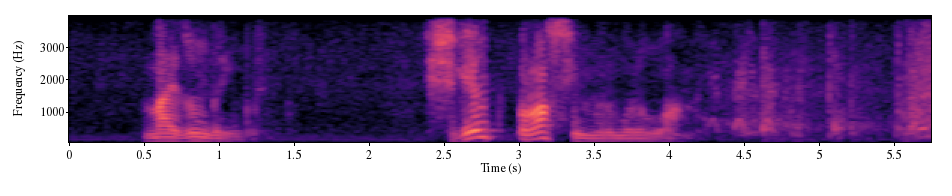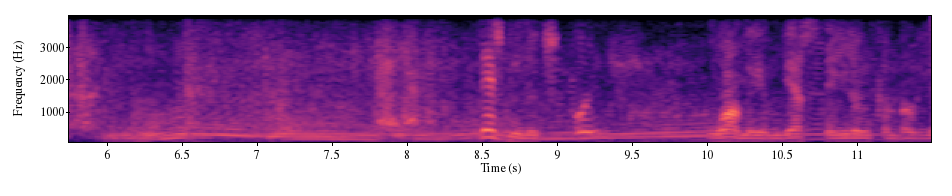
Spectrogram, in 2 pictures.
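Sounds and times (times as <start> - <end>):
speech: 0.5 - 1.4, 2.5 - 4.2, 7.8 - 9.4, 10.0 - 11.4
car engine revving as a car pulls away from a tavern: 5.5 - 11.4.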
